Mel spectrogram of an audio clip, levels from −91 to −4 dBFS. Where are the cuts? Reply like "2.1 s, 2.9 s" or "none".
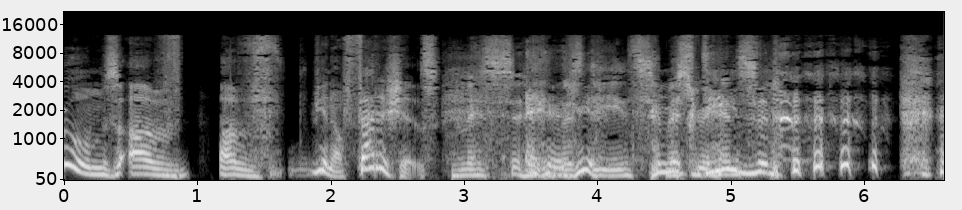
1.0 s, 4.4 s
